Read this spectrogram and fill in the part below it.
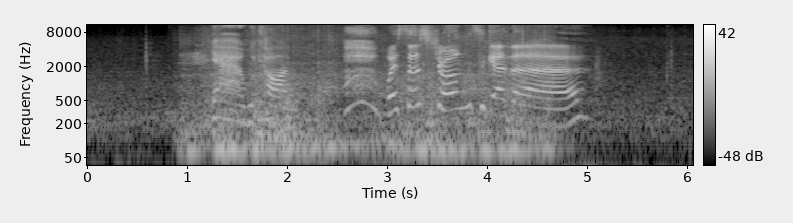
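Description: A young woman laughs loudly into a microphone.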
